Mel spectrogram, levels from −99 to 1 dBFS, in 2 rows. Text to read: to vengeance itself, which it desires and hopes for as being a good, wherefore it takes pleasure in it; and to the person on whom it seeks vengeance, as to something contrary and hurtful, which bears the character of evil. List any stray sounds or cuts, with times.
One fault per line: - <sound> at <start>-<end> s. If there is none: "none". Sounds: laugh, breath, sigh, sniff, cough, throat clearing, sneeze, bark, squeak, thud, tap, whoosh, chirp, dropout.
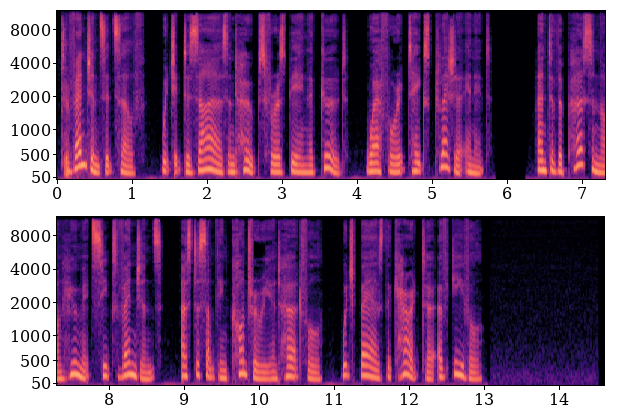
none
